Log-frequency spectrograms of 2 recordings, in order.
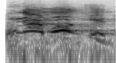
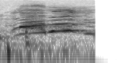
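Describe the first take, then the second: First: Very high, loud, laughing mock shriek; furious denial. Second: Very high shrill denial, less loud; furious denial. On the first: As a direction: shriek it in disbelief. Istri menyangkal dengan marah. (istri menjerit tidak percaya) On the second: Retold or imitated. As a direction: screech the denial again. Istri menyangkal lagi. (istri menjerit menyangkal)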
